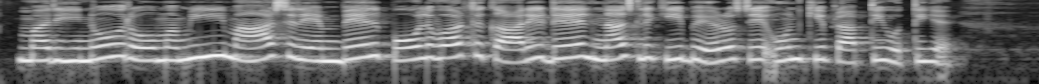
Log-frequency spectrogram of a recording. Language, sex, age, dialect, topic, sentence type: Hindi, female, 18-24, Marwari Dhudhari, agriculture, statement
